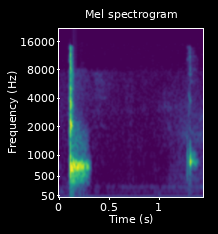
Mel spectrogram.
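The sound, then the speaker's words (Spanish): A sharp plop as something drops into a glass, with a brief bright ringing tail, followed about a second later by a softer, smaller plop. Clear, no voices. “me cayeron en un vaso, justamente.”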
